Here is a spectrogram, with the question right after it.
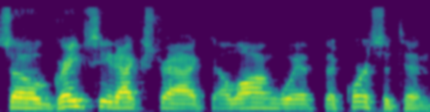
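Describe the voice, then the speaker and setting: An unremarkable speaking voice from a man with an American accent, fairly high in pitch, fairly even in intonation, dry and close with no echo. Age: 60s. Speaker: cardiologist. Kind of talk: interview conversation.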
